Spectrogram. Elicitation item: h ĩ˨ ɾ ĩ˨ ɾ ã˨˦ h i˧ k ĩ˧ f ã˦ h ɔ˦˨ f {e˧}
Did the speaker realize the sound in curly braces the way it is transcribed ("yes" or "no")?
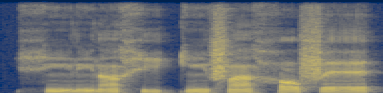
no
